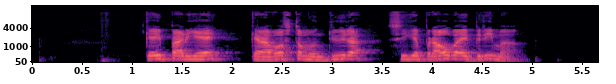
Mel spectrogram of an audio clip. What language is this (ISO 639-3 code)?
oci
